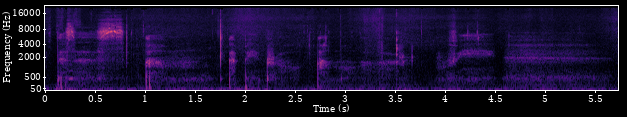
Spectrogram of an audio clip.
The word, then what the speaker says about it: Almodóvar: This is um a Pedro Almodóvar movie. I always put the emphasis on the wrong uh syllable of his last name, but Almodóvar.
